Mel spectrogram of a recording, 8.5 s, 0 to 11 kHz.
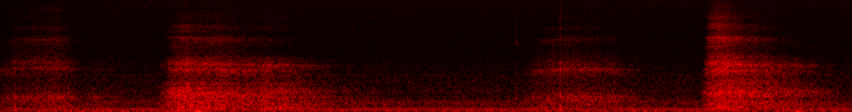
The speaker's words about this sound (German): Heute stehen sie für einen Atemzug still. Es ist das, was sie das Türrahmenritual nennen. 2 langsame Atemzüge gemeinsam.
